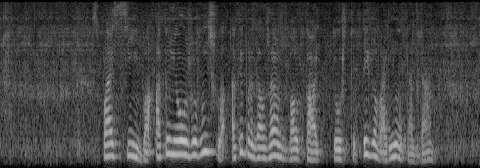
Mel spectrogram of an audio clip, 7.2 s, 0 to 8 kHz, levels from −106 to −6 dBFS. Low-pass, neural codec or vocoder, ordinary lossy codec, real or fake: none; codec, 16 kHz, 4.8 kbps, FACodec; none; fake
